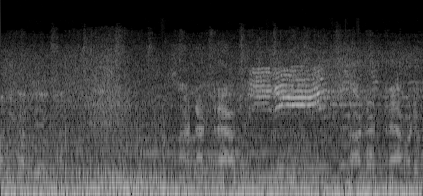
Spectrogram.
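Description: A car driving along a road, with a steady low rumble of road and wind noise throughout. Voices are heard faintly over it.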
